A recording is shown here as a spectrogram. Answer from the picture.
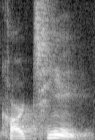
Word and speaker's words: Cartier: say CER otherwise you will just hear cardier cardier cardier okay I was going to say Cartier okay yeah CTI Cartier cuz this is e in in French yeah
